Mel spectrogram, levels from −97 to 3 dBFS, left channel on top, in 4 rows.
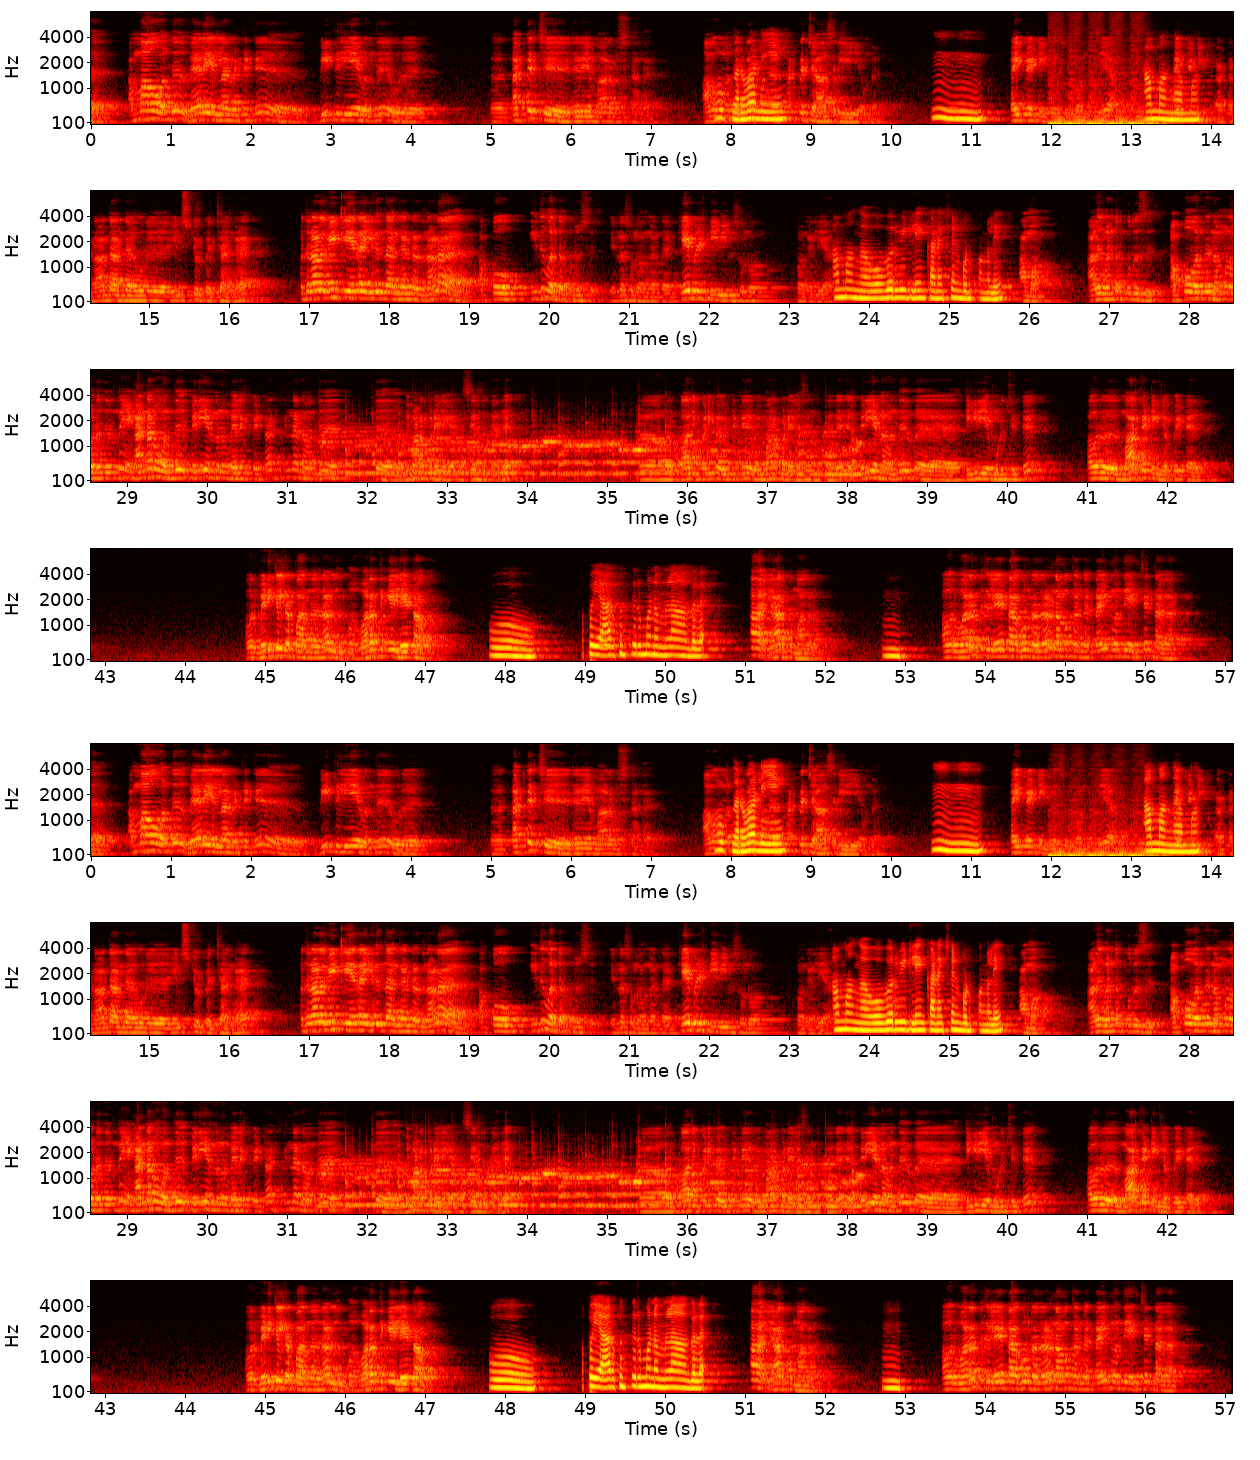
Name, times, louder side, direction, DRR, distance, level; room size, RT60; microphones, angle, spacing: voice 1, 0.0-4.1 5.0-7.0 7.6-9.8 11.5-12.9 13.5-16.3 16.9-20.5 20.8-22.7 23.1-23.5 25.9-26.1 26.7-31.8 32.1-33.8 35.4-40.4 41.0-42.4 44.8-47.1 51.1-51.9 53.5-56.4, equal, 5° right, 4 dB, 4.8 m, -38 dB
voice 2, 7.8-8.7 10.5-11.2 13.2-13.9 23.5-25.7 47.8-48.4 49.1-50.5 52.7-52.9, right 3 dB, 75° right, 12 dB, 0.7 m, -27 dB
sound 1, 12.0-13.2, equal, 55° left, 7.8 m, -30 dB
sound 2, 31.4-38.2, right 2 dB, 25° right, 2.1 m, -41 dB
28.0 x 18.0 x 6.5 m, 0.90 s
head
